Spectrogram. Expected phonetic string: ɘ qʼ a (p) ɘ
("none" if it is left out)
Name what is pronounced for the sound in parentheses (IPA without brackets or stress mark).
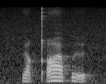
p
